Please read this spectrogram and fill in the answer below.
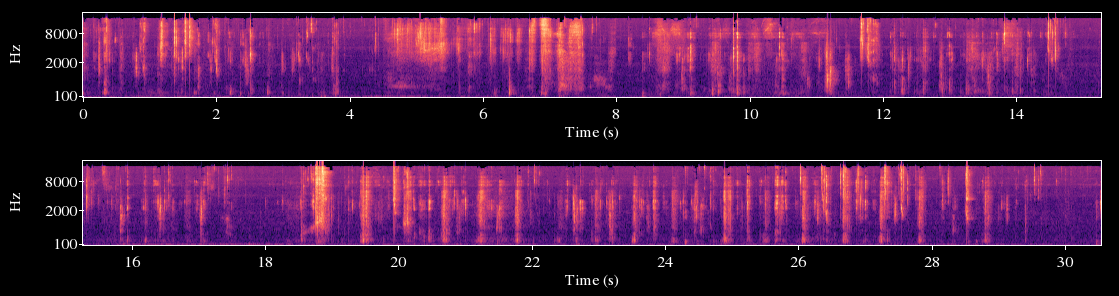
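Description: Close-miked biting and chewing of boneless fried chicken in sweet-spicy yangnyeom sauce, a steady stream of crisp crunches and wet mouth sounds. The sharpest crunch comes a little past halfway.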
